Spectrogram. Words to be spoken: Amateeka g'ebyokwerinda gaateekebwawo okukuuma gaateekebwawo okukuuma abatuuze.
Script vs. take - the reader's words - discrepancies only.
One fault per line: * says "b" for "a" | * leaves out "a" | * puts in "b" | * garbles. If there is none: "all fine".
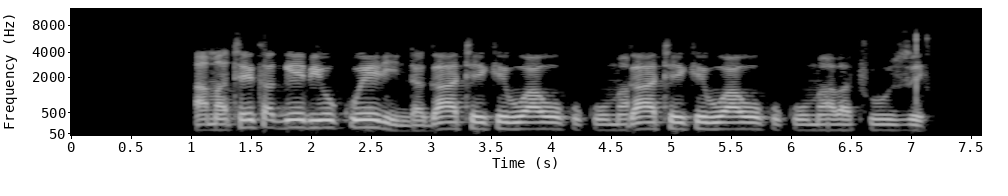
all fine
